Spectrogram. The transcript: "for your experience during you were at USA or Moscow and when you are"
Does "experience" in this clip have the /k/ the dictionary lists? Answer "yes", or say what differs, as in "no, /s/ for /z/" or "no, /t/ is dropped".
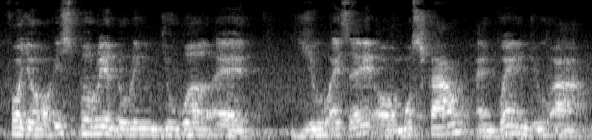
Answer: no, /k/ is dropped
